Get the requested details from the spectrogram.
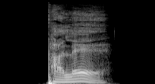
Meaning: palace
- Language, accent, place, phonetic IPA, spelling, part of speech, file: German, Germany, Berlin, [paˈlɛː], Palais, noun, De-Palais.ogg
